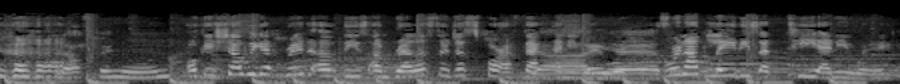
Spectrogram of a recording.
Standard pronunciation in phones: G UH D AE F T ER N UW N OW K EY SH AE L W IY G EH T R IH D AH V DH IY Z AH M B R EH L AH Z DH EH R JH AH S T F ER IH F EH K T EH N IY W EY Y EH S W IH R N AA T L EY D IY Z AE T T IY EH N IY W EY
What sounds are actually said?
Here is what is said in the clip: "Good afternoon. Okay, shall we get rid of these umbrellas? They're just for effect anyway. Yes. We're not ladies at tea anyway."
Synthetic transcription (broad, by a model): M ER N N OW K EY SH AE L W IY G EH T R IH D AH V DH IY Z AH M B R EH L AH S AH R JH AH S T F ER IH F EH K T EH N IY W EY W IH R W IH R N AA T L EY D IY Z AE T T IY EH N IY W EY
